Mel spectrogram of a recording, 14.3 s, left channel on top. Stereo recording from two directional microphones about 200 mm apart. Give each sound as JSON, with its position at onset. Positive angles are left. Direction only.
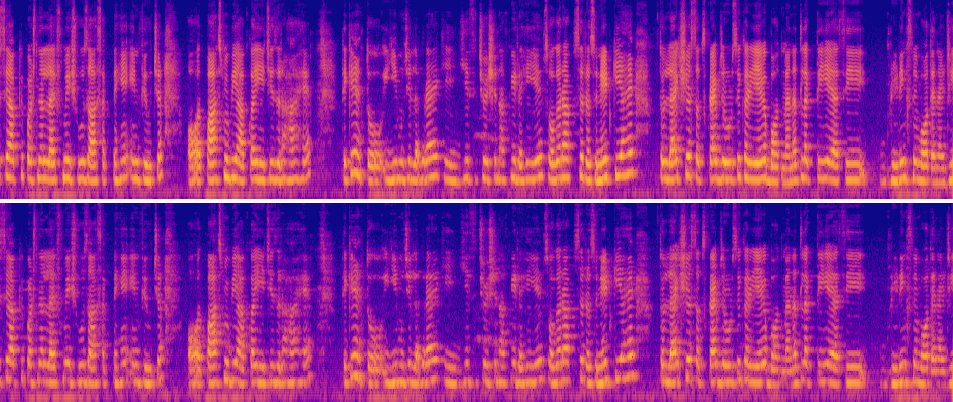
{"t": 0.1, "sound": "a woman's voice", "side_deg": 40}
